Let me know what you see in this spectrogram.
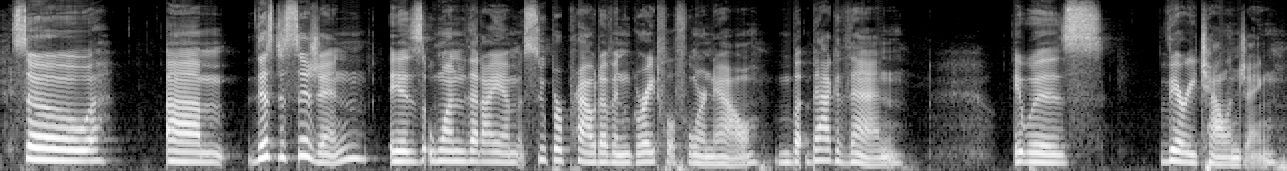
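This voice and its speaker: In a very clean recording with a silent background, a woman at medium pitch talks at a very slow pace with lively intonation. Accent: General American. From US, Los Angeles area. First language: Polish. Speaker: photographer and keynote speaker. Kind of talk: keynote talk. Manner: casual, many fillers.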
